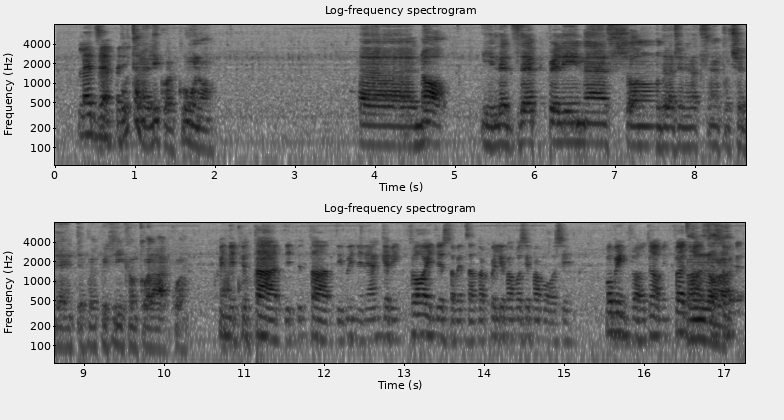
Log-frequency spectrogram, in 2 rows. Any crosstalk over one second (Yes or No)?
No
